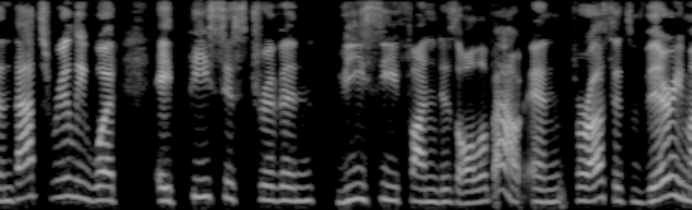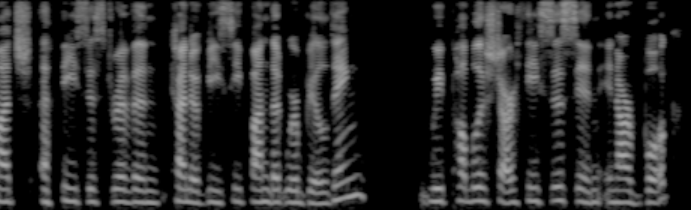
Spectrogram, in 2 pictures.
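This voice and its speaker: A middle-aged woman from India, a venture fund co-founder speaking as a podcast guest in measured, articulate, long flowing sentences. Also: medium pitch, dry recording. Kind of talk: interview conversation.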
